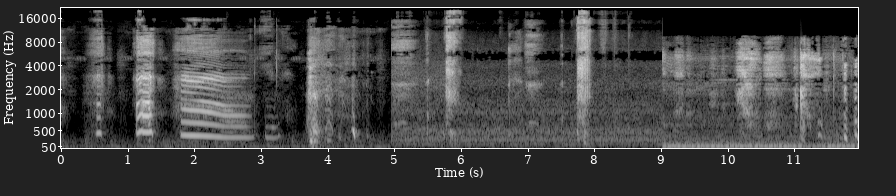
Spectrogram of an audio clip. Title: A child sneezing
